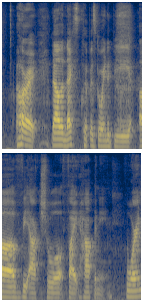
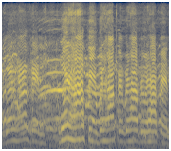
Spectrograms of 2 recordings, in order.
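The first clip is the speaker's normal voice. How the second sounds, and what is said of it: Annoying, frantic shouting voice. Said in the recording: “my voice is super annoying in this video”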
